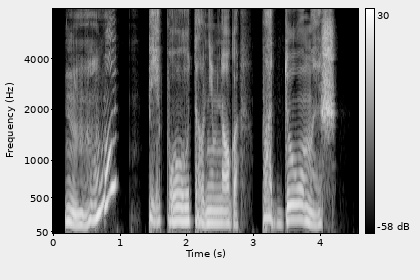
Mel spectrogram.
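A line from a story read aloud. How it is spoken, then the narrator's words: Cat grumbling. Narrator (Russian): проворчал кот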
